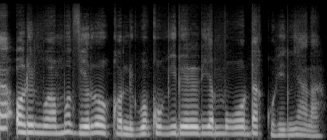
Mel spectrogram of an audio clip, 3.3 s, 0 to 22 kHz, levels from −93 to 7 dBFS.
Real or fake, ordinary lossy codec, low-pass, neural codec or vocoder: fake; none; 19.8 kHz; autoencoder, 48 kHz, 32 numbers a frame, DAC-VAE, trained on Japanese speech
